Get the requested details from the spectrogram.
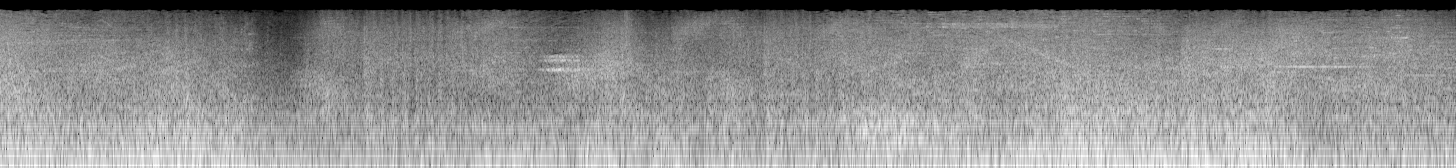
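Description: Magic spells whoosh and crackle during a fantasy battle.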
